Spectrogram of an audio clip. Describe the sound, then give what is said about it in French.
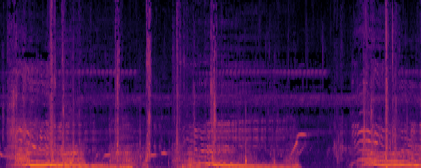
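A small prehistoric horse, a pregnant female Eurohippus, calls the male, giving several loud, drawn-out whinnies that slide downward in pitch, separated by short pauses. “Ces hennissements sont aussi pour votre bébé Non, j'appelle le géniteur parce que je sens que mon junior ne va pas tarder à pointer le bout de son museau.”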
